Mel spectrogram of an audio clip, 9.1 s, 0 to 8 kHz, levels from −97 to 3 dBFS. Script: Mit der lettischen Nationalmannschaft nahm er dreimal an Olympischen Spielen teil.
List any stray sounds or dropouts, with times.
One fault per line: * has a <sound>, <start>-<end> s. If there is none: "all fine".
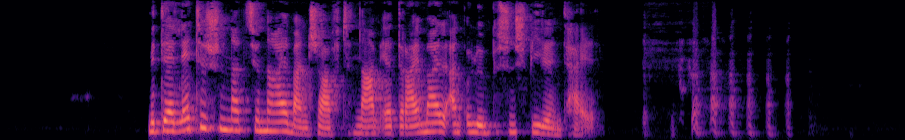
* has a laugh, 6.4-8.0 s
